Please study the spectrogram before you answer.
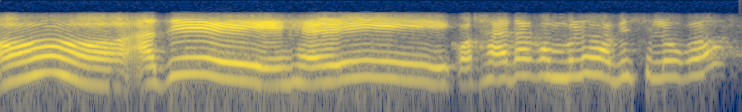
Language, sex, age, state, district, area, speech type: Assamese, female, 18-30, Assam, Dibrugarh, rural, conversation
